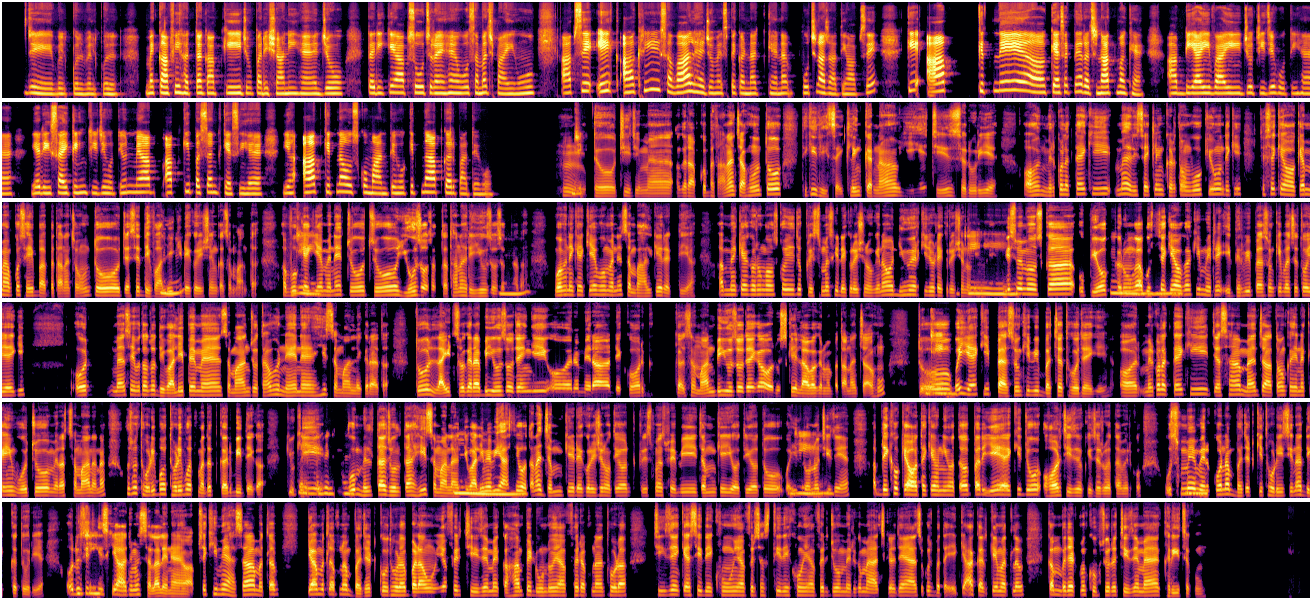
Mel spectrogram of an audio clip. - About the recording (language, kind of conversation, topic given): Hindi, advice, कम बजट में खूबसूरत कपड़े, उपहार और घर की सजावट की चीजें कैसे ढूंढ़ूँ?
- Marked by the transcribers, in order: in English: "डी आई वाई"; in English: "रिसाइक्लिंग"; in English: "रिसाइक्लिंग"; in English: "रिसाइक्लिंग"; in English: "डेकोरेशन"; in English: "यूज़"; in English: "रियूज़"; in English: "डेकोरेशन"; in English: "न्यू ईयर"; in English: "डेकोरेशन"; in English: "लाइट्स"; in English: "यूज़"; in English: "डेकोर"; in English: "यूज़"; in English: "डेकोरेशन"; in English: "मैच"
